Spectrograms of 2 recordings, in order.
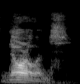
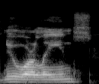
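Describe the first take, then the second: First: The name is cut down short and tight. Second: The name is said fully, not cut down. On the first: This is how locals say it. "If you're from there, it's New Orleans... they cut it down real nice and tight" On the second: This is how people from elsewhere say it. "the rest of the country says New Orleans"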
